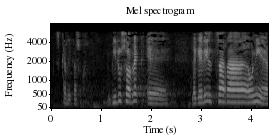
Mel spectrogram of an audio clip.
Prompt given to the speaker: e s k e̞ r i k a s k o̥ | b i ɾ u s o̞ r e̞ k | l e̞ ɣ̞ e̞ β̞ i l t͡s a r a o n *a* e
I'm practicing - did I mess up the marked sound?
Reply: yes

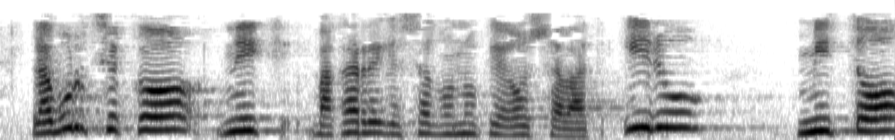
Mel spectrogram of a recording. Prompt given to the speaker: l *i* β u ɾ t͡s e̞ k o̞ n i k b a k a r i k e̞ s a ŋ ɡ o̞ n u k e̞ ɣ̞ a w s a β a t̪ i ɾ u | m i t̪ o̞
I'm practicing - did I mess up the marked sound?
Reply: yes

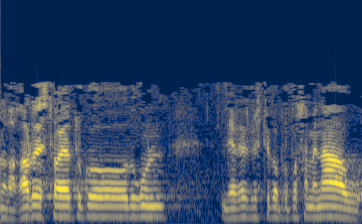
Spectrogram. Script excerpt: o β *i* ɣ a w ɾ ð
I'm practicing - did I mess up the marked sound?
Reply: yes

